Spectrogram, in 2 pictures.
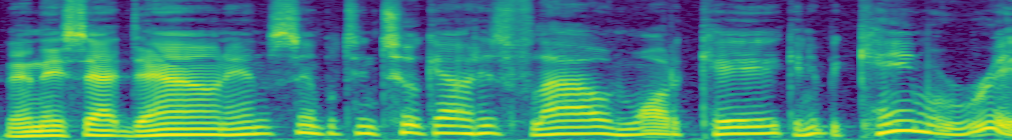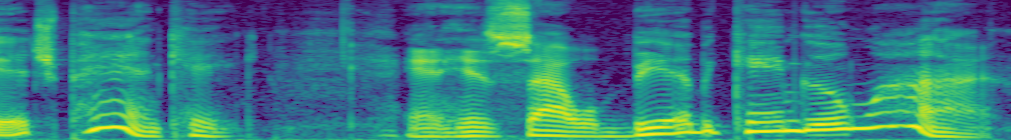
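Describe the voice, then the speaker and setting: Creaky, animated male fairy-tale storyteller. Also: a little high, slow pace, no room sound. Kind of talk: fairy tale narration, read aloud.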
